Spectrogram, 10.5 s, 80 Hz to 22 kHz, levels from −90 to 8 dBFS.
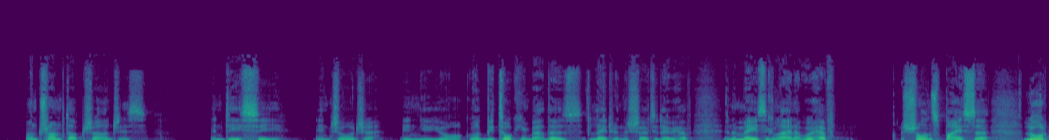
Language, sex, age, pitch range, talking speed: English, male, 50-69, 90-115 Hz, 170 wpm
